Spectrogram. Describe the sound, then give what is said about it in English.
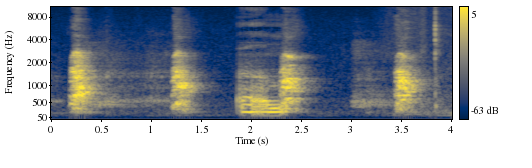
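A small dog lets out four short, playful pretend barks at an uneven pace, fairly loud, with brief quiet gaps between them and a longer, drawn-out bark in the middle, as letters are put through the post box. “It's a really pretend bark, I can tell.”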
